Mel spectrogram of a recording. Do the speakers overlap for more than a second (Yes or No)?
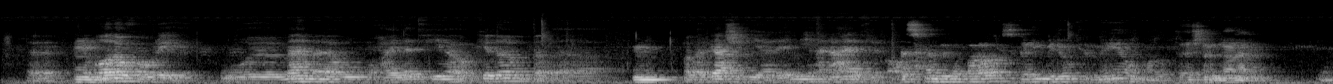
No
